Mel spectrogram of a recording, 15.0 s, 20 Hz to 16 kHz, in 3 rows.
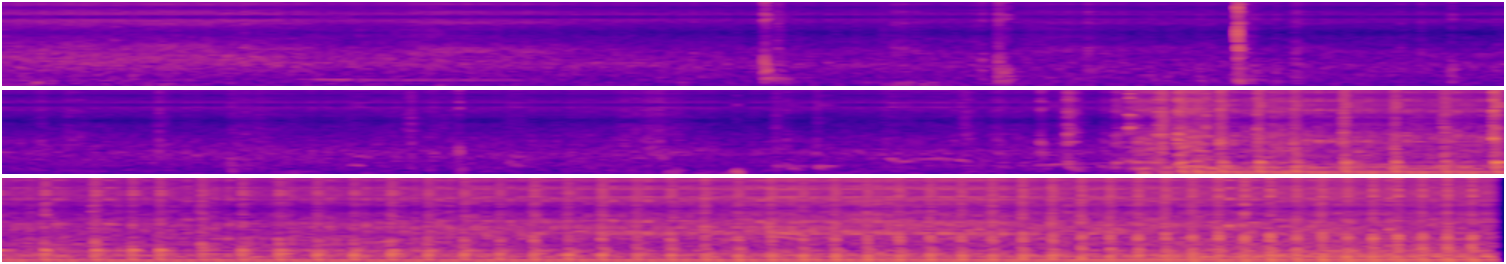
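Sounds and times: steady hiss: 0.0s - 5.6s.

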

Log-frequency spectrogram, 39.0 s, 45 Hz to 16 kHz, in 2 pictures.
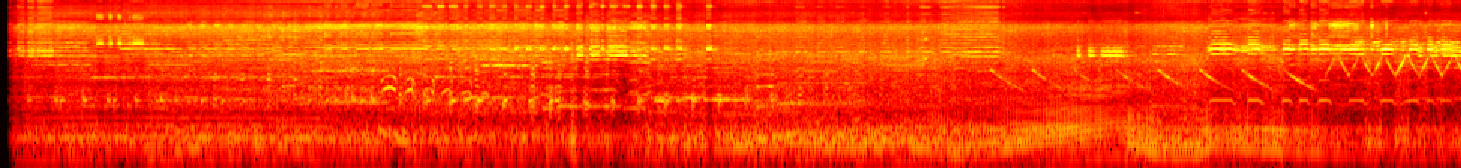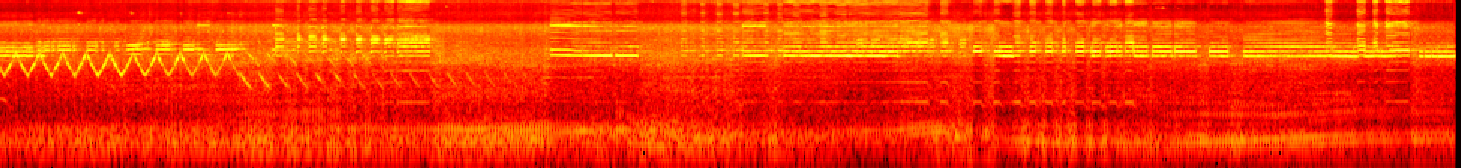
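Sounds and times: horns honking: 0.1s - 38.9s
motorcycle engines passing: 0.1s - 38.9s
electronic siren yelping: 0.7s - 11.8s, 12.4s - 26.2s.

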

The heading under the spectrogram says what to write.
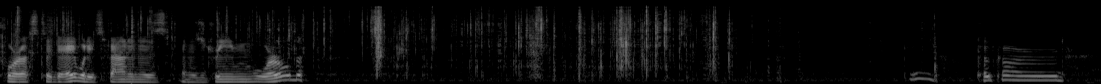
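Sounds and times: foil wrapper tearing and crinkling: 0.0s - 7.7s.

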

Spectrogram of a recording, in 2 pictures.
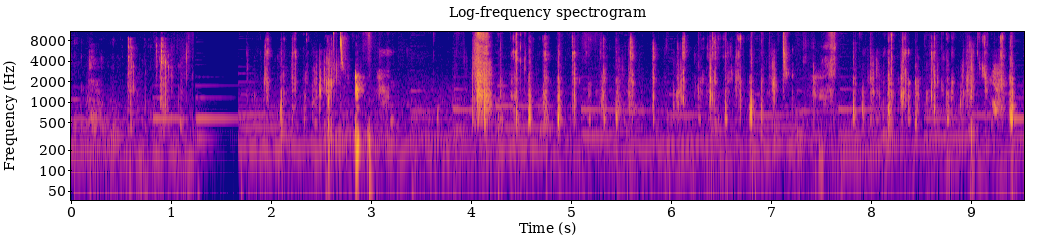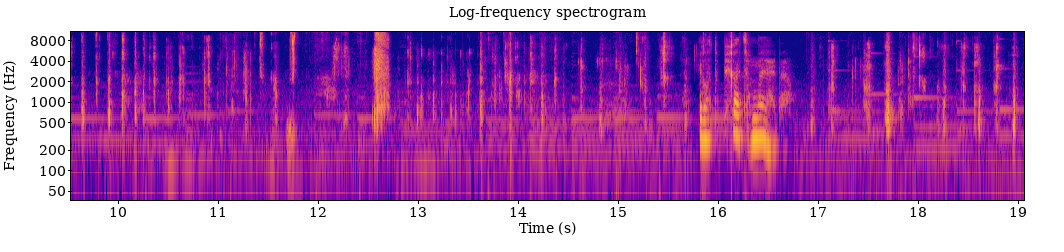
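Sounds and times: soft background music: 0.0s - 19.0s
wet chewing and mouth smacks: 0.0s - 19.0s.

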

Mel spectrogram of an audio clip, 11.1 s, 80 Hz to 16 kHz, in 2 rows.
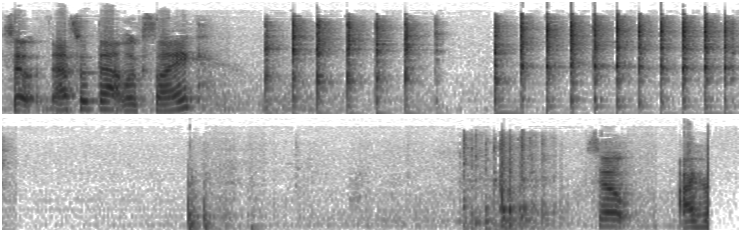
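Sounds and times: whisk clicking in metal bowl: 2.0s - 5.6s.

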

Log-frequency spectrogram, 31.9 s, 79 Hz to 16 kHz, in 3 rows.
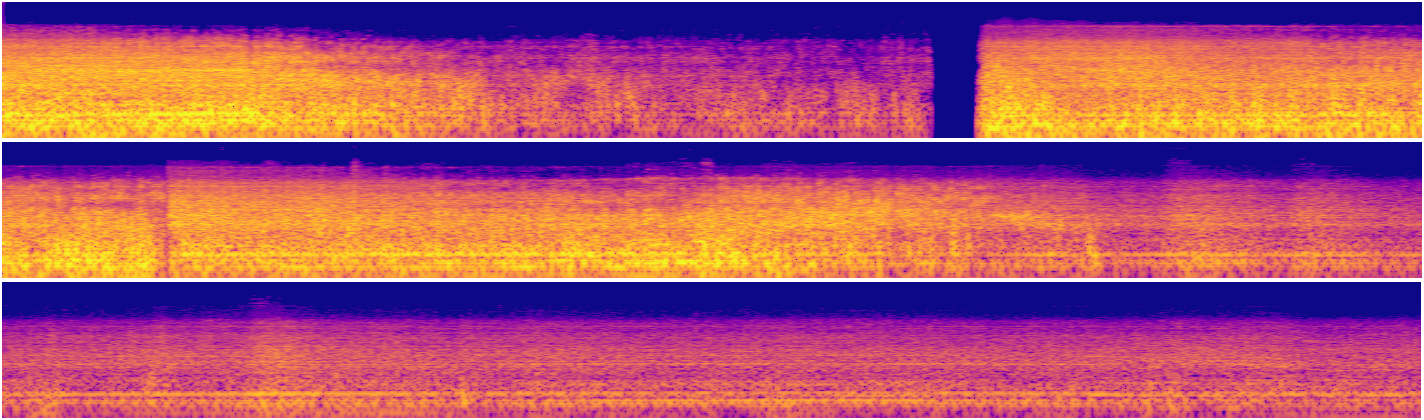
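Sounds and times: truck diesel engine running: 7.4s - 31.9s.

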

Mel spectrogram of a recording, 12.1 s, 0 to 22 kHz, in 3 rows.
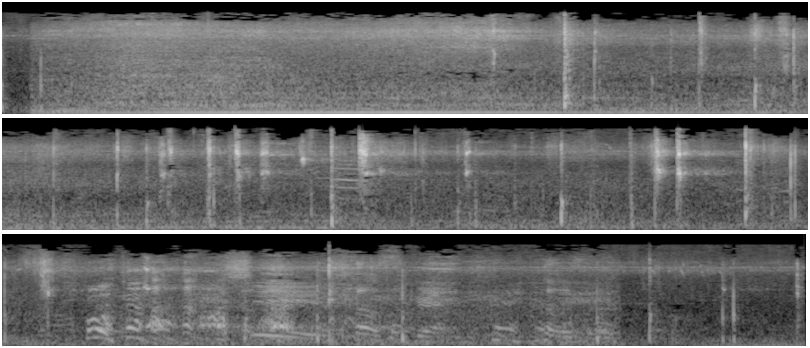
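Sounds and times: racket striking tennis ball: 2.1s - 8.4s
shoes tapping on court: 2.4s - 8.4s.

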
